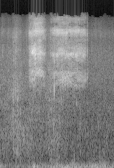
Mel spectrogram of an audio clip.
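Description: Spinning fishing reel whirring in two short runs, together a little over a second, as a carp is hooked on the line. Wind rumbles on the microphone underneath.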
